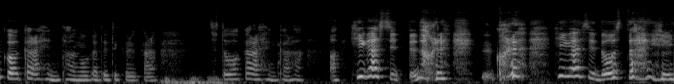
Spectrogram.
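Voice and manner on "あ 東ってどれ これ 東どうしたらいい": louder, laughing, confused asking for help; flustered asking. Retold or imitated. Asking her brother at mahjong, loud and laughing. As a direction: blurt it out lost at mahjong, half-laughing. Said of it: "みたいな言ってる".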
